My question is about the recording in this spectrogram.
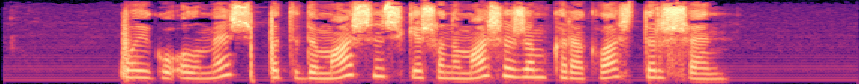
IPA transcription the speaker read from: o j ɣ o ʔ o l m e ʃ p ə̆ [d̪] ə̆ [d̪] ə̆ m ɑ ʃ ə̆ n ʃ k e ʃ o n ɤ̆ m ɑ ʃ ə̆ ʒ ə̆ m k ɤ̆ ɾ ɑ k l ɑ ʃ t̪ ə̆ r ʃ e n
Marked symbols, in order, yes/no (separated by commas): no, yes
